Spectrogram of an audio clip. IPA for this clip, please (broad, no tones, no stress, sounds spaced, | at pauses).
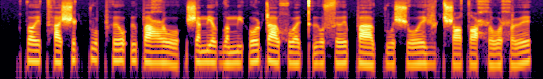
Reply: t̪ ʌ e̯ tʰ a ʃ ɘ ʈ tʷ a pʰ ɘ o̯ ʔ ɨ p a ʕ o | ʃ a mʲ a o̯ d̪ ʌ mʲ ɨ ʔ o ʈ a χʷ a e̯ kʼ ɨ o̯ s ɘ e̯ p a tʷ ʌ ʃ o e̯ vʲ ɘ ʈ ʃ o tˤ o ħ o ħ ø e̯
